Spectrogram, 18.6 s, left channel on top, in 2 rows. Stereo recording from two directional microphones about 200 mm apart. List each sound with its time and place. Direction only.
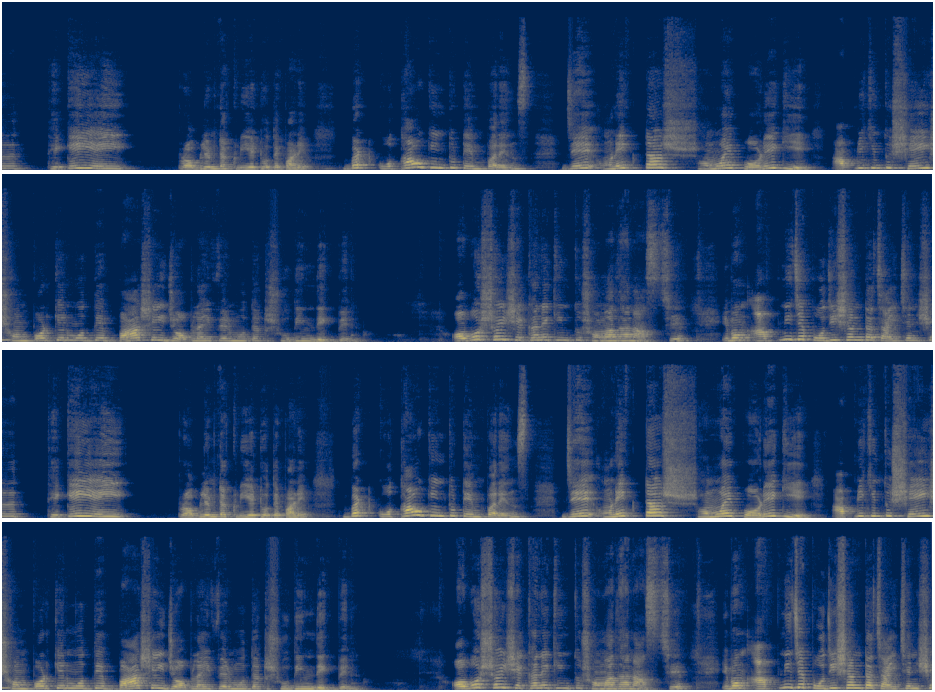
0.0 s a woman's voice: 40° right (ahead or behind)
13.8 s a woman's voice: 25° right (ahead or behind)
